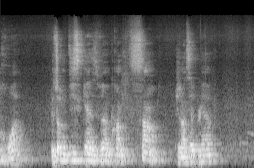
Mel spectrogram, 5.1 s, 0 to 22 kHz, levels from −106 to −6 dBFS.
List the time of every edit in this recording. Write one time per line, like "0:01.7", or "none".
none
